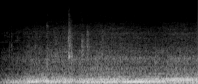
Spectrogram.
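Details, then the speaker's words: Ex-police Chevy car, V8, with its muffler blown out after the owner tried to make the exhaust shoot flames; a deep, loud exhaust roar swells as it pulls away, far louder than stock. "muffler's a bit loud but there's a reason behind it the man who owns this car is also the man who had the famous flame throwing volvo that i filmed months ago and he wanted flames to come out of this engine but he blew the muffler out so he stopped that idea"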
